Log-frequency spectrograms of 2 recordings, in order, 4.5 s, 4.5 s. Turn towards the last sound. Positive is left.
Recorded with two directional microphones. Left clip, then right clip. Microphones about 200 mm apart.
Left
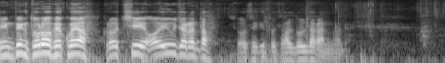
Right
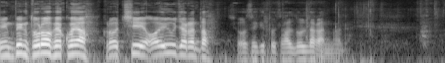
turn(degrees=-5)  # may be behind; listen again after turning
